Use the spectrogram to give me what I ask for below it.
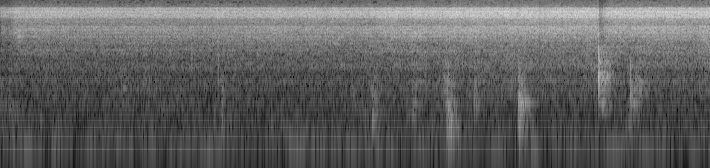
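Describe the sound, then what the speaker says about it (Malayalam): A large chopped tomato drops into a hot pan for tomato rice, setting off a loud, steady sizzle and hiss, with a few soft stirring scrapes poking through. "വലിയൊരു തക്കാളി അരിഞ്ഞതാണ് ഇത് ചേർത്ത് കൊടുക്കാം"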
